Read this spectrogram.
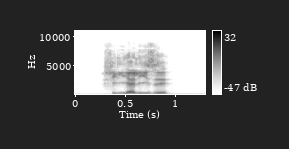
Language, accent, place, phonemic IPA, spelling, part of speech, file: French, France, Lyon, /fi.lja.li.ze/, filialiser, verb, LL-Q150 (fra)-filialiser.wav
- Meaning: 1. to subsidiarize 2. to spin off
